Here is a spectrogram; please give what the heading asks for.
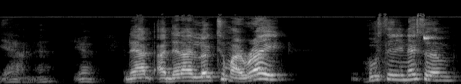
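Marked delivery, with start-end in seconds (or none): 0.0-0.9 low, soft, laid-back voice; playing it cool. Cousin introducing his girlfriend, hushed and cool. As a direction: quietly play it off. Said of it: "he's trying to play it cool".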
